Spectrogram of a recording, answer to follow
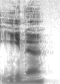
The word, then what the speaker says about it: ENA: Long E sound, Ena.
